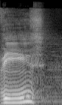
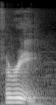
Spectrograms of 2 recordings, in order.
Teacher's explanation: These three, aí você vê que o primeiro é vocal e depois o surdo, que significa o primeiro usa a voz, these, e o segundo usa só o ar, three.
